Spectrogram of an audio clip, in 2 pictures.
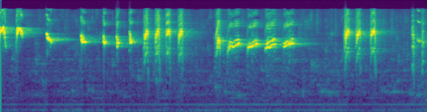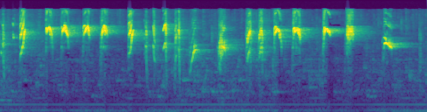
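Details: Kolibri ninja sunbird in full song, phone-recorded to draw other birds into singing: a busy, varied stream of very high whistles, quick trills and sharp chips, with scarcely a pause throughout.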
